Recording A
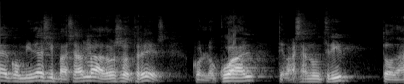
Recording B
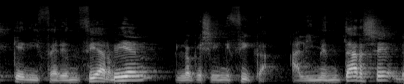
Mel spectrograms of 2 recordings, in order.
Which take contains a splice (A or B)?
B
